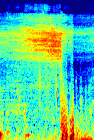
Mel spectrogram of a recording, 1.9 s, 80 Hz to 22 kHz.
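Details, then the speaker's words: 2004 Cadillac Escalade ESV with the 6.0 LS: while refrigerant with dye is charged in, a sharp, steady hiss builds as pressure goes in, leaking right out of the AC compressor. The owner suspects a bad compressor or possibly its O-rings; not confirmed. "you can probably hear it it's leaking right out of the compressor so I believe we've got a bad compressor it's either that or it's those O-rings"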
